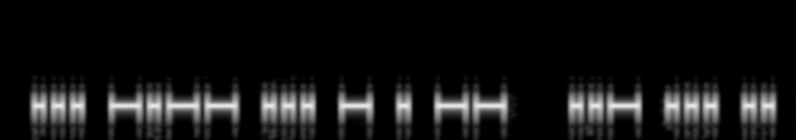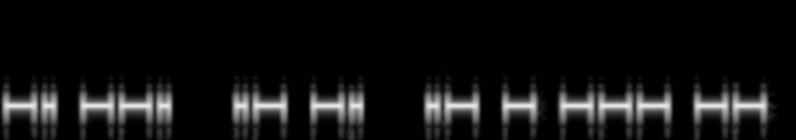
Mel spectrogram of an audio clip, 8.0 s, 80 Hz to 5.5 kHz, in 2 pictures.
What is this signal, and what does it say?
Morse code, heard as a keyed tone, about 25 wpm, 600 Hz. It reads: SYSTEM USING AN ATOM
